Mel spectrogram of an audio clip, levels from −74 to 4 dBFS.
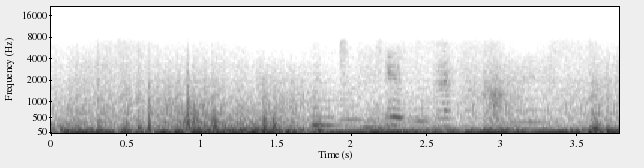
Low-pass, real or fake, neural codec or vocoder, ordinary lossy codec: none; fake; codec, 16 kHz, 0.5 kbps, X-Codec, HuBERT features, trained on general audio; none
